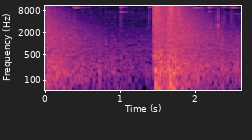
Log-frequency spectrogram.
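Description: A short, loud burst of rapid gunfire in The Division 2 erupts midway and then decays into a reverberant tail, against a quiet game ambience.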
